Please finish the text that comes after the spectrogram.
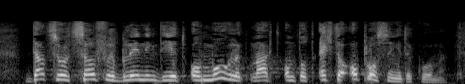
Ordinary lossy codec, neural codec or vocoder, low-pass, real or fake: none; none; none; real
